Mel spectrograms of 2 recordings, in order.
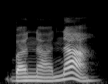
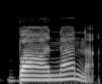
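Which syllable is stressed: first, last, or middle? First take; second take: last; first. First: The stress is on the last syllable. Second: The stress is on the first syllable. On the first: "We also don't say it like this" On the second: "Where the s- stress is on the first part, we do not"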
